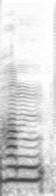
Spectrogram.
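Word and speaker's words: hymn: Again I am repeating silent letter D. Baij, जो हम तमगा लगाते हैं, बिल्ला लगाते हैं, उसे बैज कहते हैं।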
